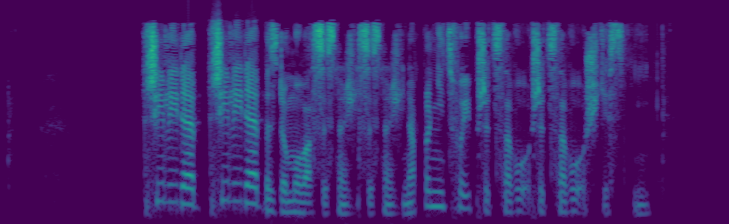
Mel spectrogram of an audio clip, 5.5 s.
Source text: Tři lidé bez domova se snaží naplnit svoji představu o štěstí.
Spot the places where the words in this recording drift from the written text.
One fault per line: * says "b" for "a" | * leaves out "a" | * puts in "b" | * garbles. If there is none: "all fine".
* puts in "tři lidé"
* puts in "se snaží"
* puts in "představu"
